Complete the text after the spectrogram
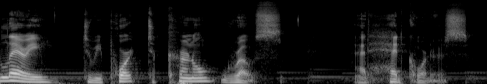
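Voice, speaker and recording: A man's medium-pitched voice with lively intonation over music in the background. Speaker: local history show host. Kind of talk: documentary narration.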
